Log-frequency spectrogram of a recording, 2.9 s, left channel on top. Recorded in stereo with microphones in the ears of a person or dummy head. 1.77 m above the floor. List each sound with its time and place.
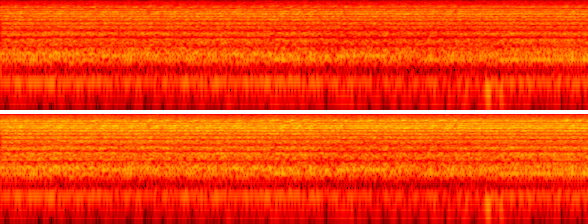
0.0 s a drone: 25° right (ahead or behind)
